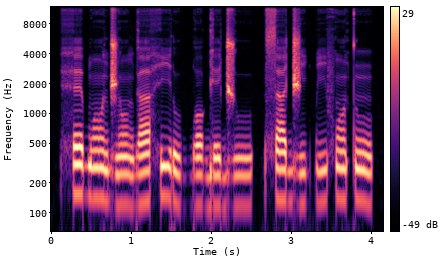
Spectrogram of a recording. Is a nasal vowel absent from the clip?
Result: no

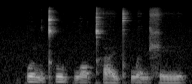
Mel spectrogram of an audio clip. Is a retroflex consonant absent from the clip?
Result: no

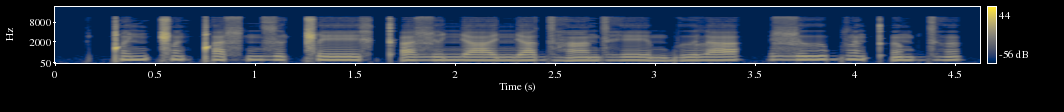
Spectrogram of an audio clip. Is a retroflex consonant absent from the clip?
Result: yes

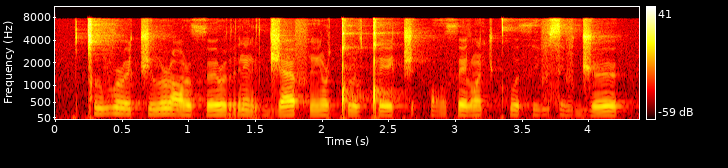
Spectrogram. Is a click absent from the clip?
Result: no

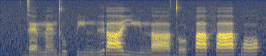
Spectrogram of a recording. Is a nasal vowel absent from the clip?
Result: no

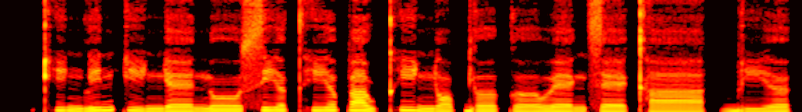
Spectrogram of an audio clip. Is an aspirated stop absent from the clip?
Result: no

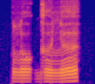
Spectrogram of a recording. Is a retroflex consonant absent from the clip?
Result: yes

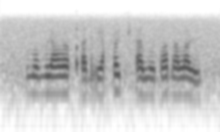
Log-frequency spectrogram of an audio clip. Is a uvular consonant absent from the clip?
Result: no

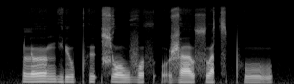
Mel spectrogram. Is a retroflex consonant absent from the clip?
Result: no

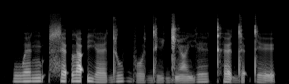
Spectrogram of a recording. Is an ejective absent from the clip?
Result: yes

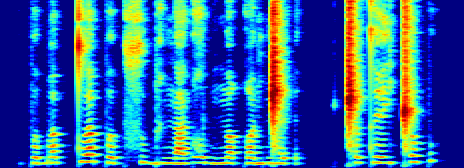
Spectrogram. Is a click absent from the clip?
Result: no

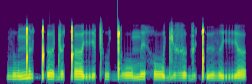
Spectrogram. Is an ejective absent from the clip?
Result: no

